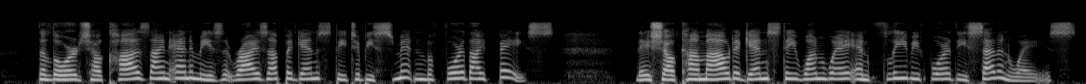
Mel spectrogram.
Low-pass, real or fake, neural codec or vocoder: 7.2 kHz; fake; codec, 16 kHz in and 24 kHz out, 1 kbps, XY-Tokenizer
